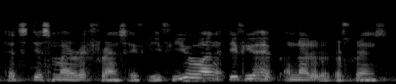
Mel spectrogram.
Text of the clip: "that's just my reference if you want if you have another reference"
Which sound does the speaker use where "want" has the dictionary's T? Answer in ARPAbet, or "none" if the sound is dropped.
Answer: none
